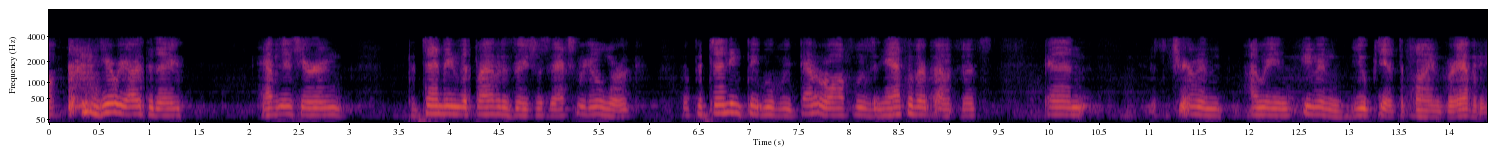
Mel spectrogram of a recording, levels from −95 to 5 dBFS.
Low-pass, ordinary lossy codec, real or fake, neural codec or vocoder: 7.2 kHz; AAC, 16 kbps; fake; codec, 24 kHz, 1 kbps, SNAC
